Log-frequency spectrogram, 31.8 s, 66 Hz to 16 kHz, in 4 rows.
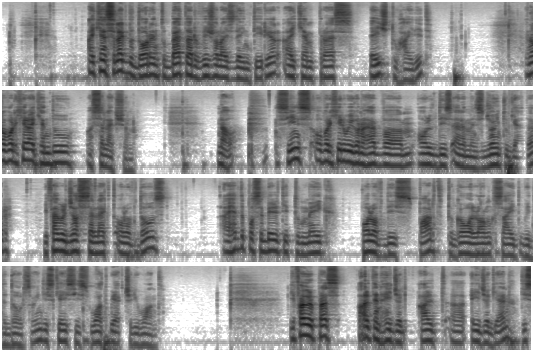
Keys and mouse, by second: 6.8 h, 8.7-10.7 middle drag, 12.5 click, 17.9-21.4 middle drag, 23.3-25.1 middle drag.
